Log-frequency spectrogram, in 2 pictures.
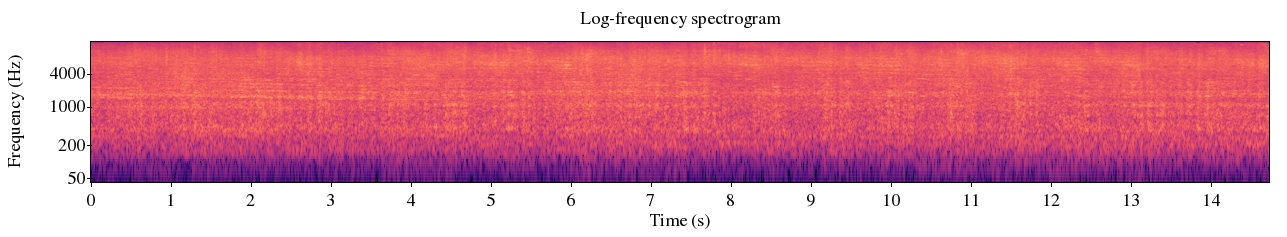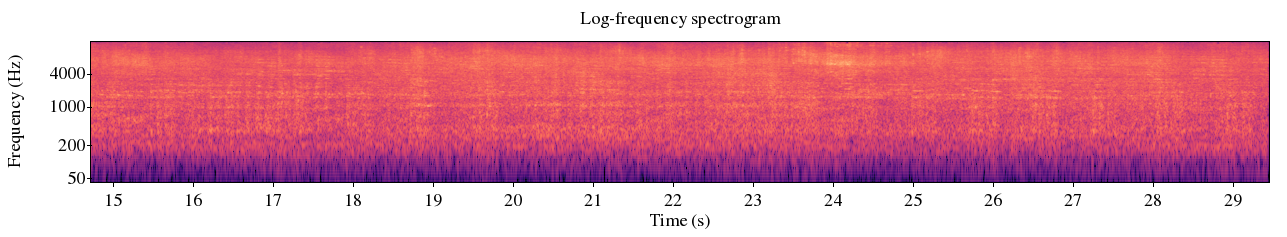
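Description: A long freight train of covered hopper cars passing close by at speed: steel wheels rolling and clattering on the rails in a steady rumble.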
